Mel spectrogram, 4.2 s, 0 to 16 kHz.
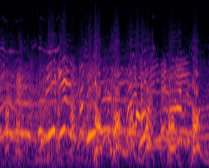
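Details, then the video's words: Husky teams of four dogs at the start of a sled run, Rendlesham, January 2016: eager barking from many dogs at once, with short rising and falling yelps and whines overlapping closely. "4 dog Husky teams - the complete start"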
